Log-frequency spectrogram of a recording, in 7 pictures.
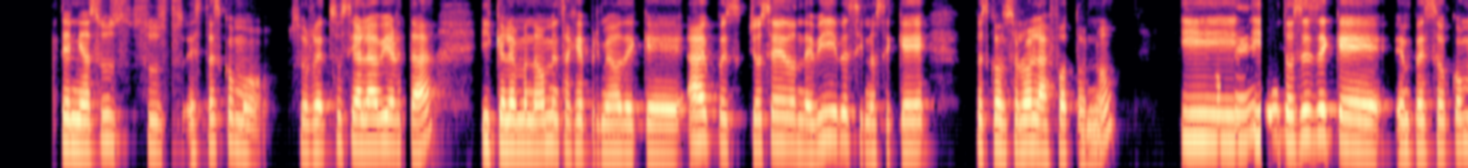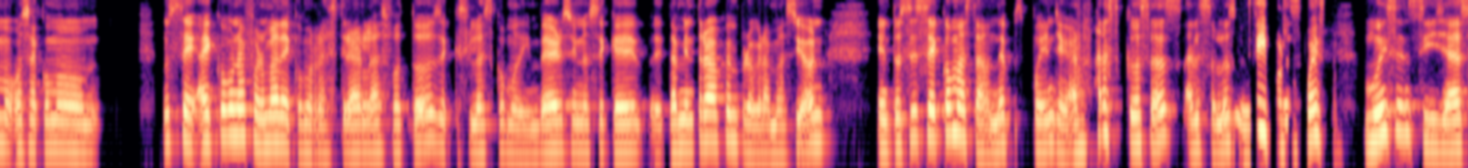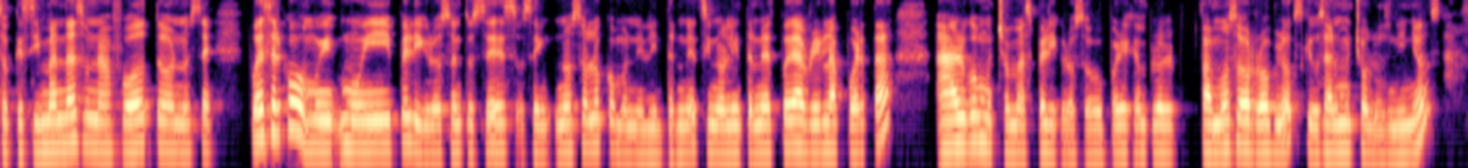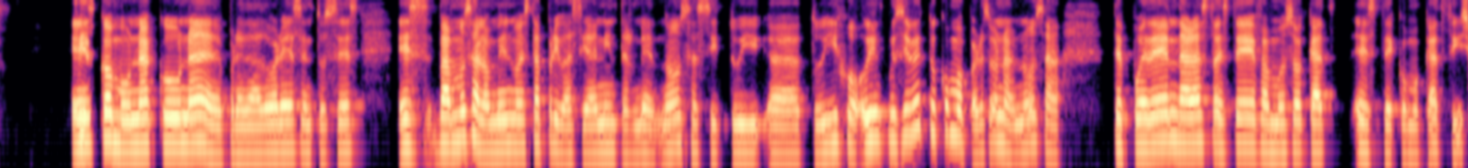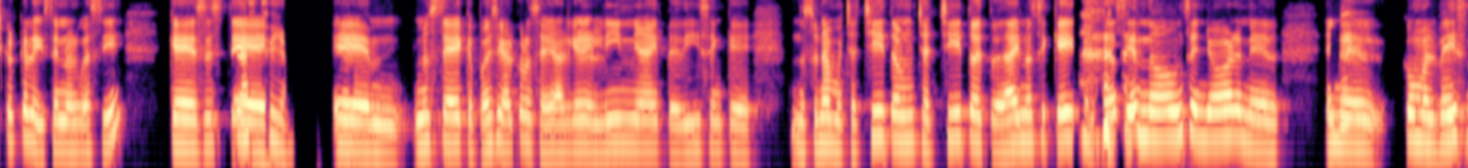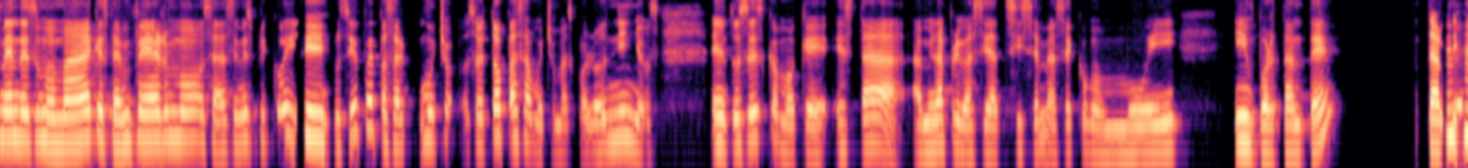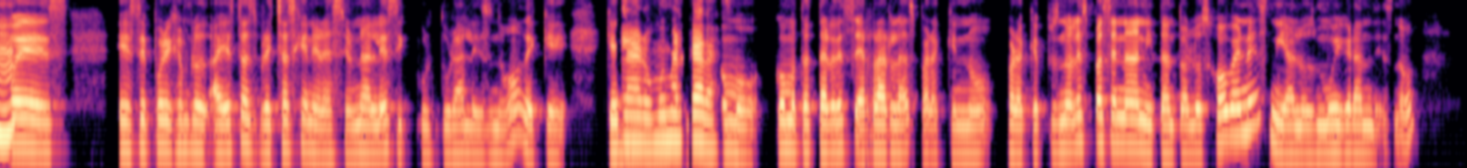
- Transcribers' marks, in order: unintelligible speech; laughing while speaking: "las"; unintelligible speech; other background noise; tapping; laugh; laughing while speaking: "termina"; in English: "basement"; other noise
- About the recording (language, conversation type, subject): Spanish, podcast, ¿Qué importancia le das a la privacidad en internet?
